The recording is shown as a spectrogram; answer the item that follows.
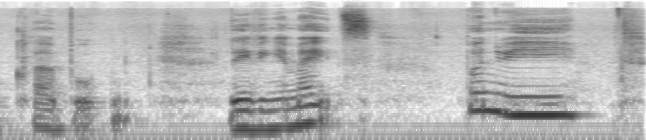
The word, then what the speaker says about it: bonne nuit: Bonne nuit. Bonne nuit. Sometimes you'll hear the E at the end, the E sound pronounced, and that's common in French.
